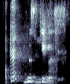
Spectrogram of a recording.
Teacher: there are 3 syllables in this word, mischievous. And you are stressing on the first syllable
